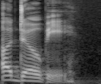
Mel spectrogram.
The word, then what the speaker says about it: Adobe: It's Adobe.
